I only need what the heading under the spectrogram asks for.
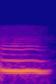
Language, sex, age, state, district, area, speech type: Assamese, female, 18-30, Assam, Majuli, urban, conversation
